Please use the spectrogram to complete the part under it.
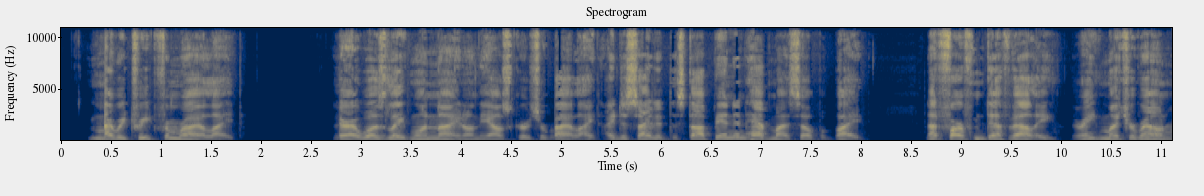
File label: poem; rhyolite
